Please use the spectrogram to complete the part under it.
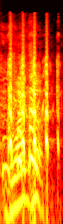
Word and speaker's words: jollof: Wait, how do you pronounce that? – Jollof. That's like a motherfucker coming in here calling me, bro. Come on. – That's what you said. – It's jollof.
